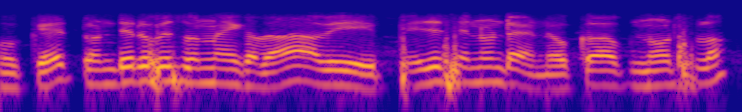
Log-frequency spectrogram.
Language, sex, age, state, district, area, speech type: Telugu, male, 18-30, Telangana, Ranga Reddy, urban, conversation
